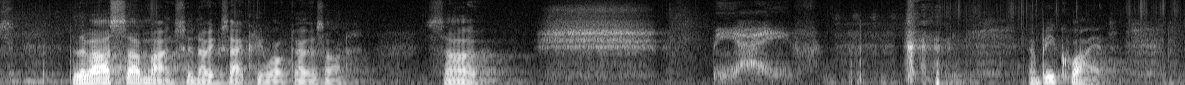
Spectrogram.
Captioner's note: whispering tone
